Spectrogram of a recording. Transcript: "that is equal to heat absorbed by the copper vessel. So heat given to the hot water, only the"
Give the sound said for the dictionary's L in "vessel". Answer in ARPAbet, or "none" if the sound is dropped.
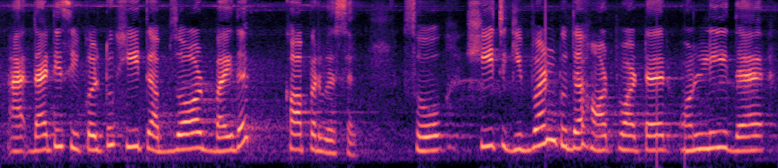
L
